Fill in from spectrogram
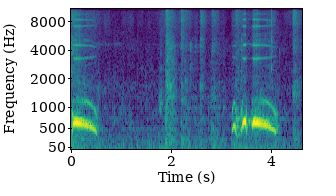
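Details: Spotted dove kept at a breeding garden in Ba Vì district, Hanoi, Vietnam: the tail of one falling coo, a short rustle, then a full phrase of quavering low notes ending in a drawn-out descending coo.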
